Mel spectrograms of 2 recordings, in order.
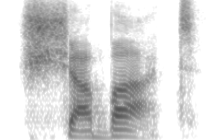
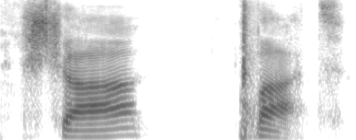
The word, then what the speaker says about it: Shabbat: on the screen, Alex, Shabbat. It has two syllables and each syllable has the same beat to it. Shabbat. And we simply accent one of the syllables.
